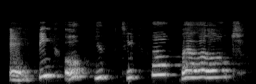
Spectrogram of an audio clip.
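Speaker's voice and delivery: high sing-song silly spelling. Shown as a demonstration. Teacher spells for third graders in a high silly sing-song. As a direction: sing the letters up high, goofy. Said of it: "spell this word in a silly voice".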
